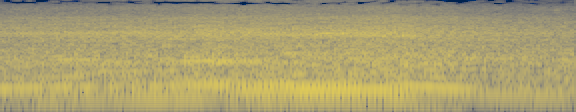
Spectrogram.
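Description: A motor vehicle's engine running as it drives past close by. The note holds steady, peaks about the middle and fades away shortly before the end.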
